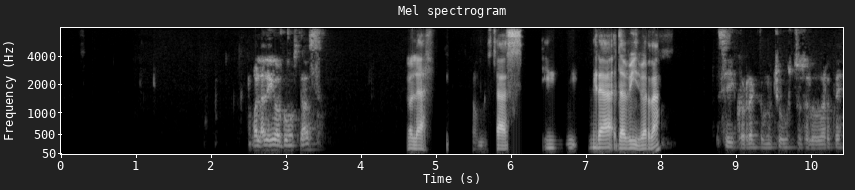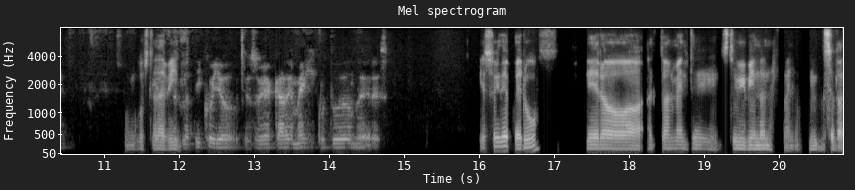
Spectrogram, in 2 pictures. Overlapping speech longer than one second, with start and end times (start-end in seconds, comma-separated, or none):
none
